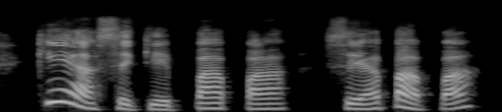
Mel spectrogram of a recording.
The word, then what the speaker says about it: papa: La primera es papá, la segunda es papa, es decir, exactamente los mismos sonidos, la misma cantidad de sílabas. ¿Qué hace que papa sea papa y me haga pensar en una papa para comer y que papá me signifique otra cosa?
